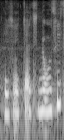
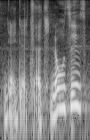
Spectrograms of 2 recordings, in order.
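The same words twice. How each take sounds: First: Said in the usual way. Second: Put-on baby talk. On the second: Shown as a demonstration. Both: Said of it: "I won't".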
